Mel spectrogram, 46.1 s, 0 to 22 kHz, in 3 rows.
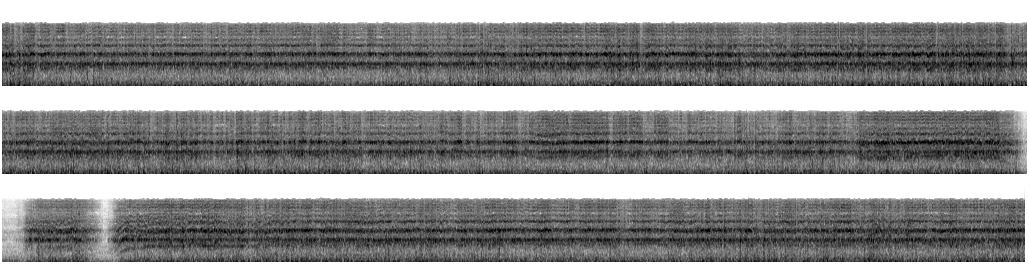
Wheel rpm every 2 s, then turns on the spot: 230, 240, 240, 230, 230, 230, 230, 240, 220, 230, 230, 230, 230, 230, 200, 90, 140, 220, 220, 230, 230, 220, 230.
none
